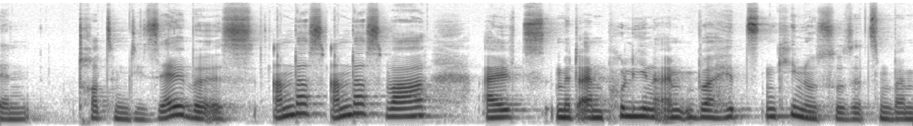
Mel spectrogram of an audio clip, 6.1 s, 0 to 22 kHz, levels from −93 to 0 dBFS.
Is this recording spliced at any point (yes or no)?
yes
